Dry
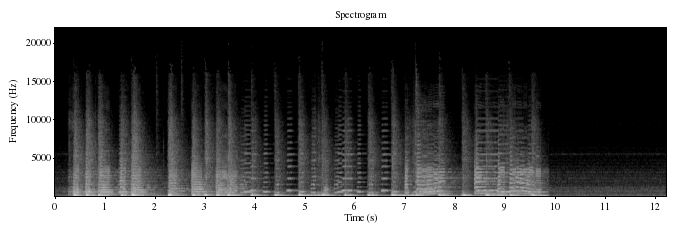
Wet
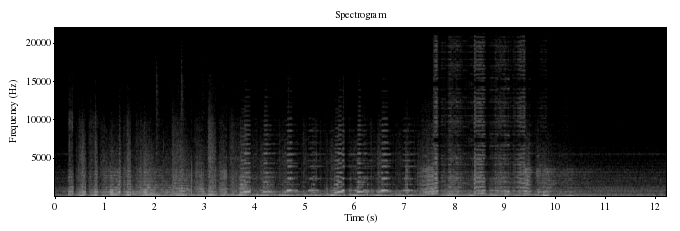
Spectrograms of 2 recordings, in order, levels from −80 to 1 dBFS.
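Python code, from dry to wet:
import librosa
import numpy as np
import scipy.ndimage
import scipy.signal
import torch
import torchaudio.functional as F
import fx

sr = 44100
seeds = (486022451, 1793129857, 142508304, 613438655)

p1 = np.minimum(x, 2.0 * 10.0 ** (-20.5 / 20.0) - x)
p2 = fx.highpass(p1, sr, hz=120.0, slope=6)
p3 = fx.low_shelf(p2, sr, hz=250.0, db=8.5)
p4 = fx.over_compress(p3, sr, threshold_db=-28.0, ratio=-0.5)
p5 = p4 + fx.echo_diffused(p4, sr, ms=493, feedback_pct=41, wet_db=-10.0, dry=0)
p6 = fx.resample_bad(p5, sr, factor=6, down='filtered', up='hold', at=(7.57, 9.41))
p7 = fx.echo_crushed(p6, sr, ms=428, feedback_pct=35, bits=9, wet_db=-12.5)
y = F.gain(torch.from_numpy(p7), -7.5).numpy()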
